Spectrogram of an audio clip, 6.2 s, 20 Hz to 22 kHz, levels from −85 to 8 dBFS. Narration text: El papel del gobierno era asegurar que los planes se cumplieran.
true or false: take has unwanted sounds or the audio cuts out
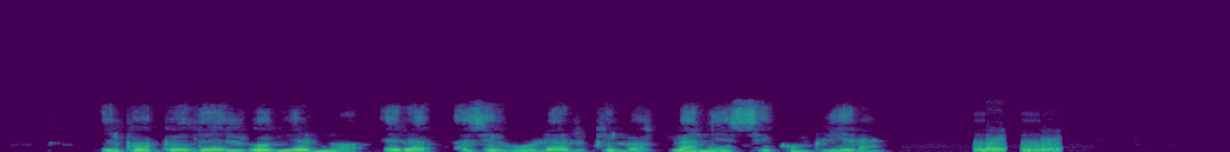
true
